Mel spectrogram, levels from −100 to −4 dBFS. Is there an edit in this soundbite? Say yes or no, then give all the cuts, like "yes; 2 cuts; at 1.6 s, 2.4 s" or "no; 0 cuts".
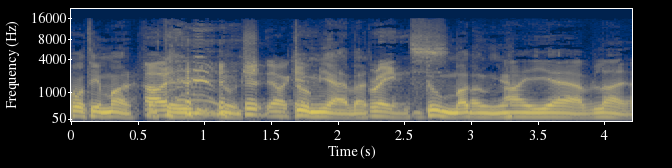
yes; 1 cut; at 3.0 s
